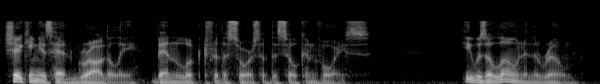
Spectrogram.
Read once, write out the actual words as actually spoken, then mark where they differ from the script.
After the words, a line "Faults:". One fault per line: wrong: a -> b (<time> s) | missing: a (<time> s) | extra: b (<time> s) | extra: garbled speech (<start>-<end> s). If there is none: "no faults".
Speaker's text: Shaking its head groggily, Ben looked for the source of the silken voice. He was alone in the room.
Shaking his head groggily, Ben looked for the source of the silken voice. He was alone in the room.
Faults:
wrong: its -> his (0.4 s)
